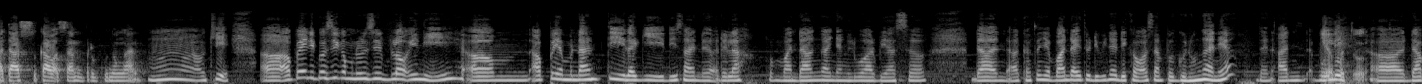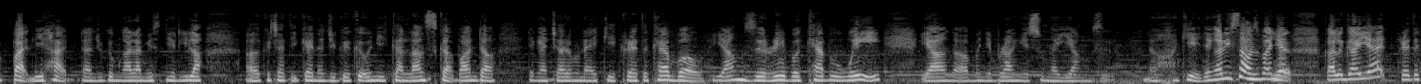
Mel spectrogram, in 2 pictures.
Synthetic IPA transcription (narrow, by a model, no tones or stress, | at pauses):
at̪askawasanpərɡunuŋã̰nm̩okʰeʔəapajaŋdikɔŋs̬ikanmənuɾus̬iblɔk̚iniəmapajaŋmənãnt̪ilaɡidisanə̃adalahpəmandaŋanjaŋluarbiasadanəkat̪aɲabandait̪udibinadikawasanpərɡunuŋãnjadanabolɛt̪lədapat̪̚lihat̪̚dand͡ʒuɡaməŋalamisəndiɾilahʔəkət͡ʃat̪ikandand͡ʒuɡakəunikanlanskaʔ̚banda | d̥əŋãnt͡ʃaɾamənaikikɾiat̪əkɛbəljaŋzərivəkʰɛbəlwejaŋəmə̃ɲəbəɾaŋisuŋajːaŋzə̰ | aoked͡ʒaŋaɾisaws̬əbap̚jɲakalaɡajat̪̚kɾiat̪ə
